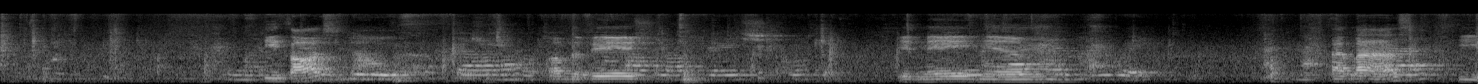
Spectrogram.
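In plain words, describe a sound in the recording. A young girl reads aloud slowly into a microphone, heard through a loudspeaker in an echoing room.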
